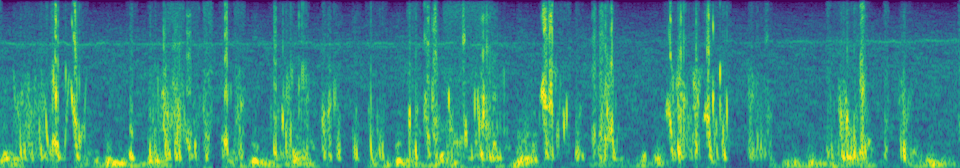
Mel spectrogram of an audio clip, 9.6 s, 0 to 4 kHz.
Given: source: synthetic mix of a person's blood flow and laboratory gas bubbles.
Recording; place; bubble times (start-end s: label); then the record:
Doppler ultrasound of blood flow; precordium
0.00-0.02 s: bubbles
0.11-0.89 s: bubbles
1.26-1.38 s: bubbles
1.47-2.13 s: bubbles
2.18-2.46 s: bubbles
2.68-3.12 s: bubbles
3.21-3.43 s: bubbles
3.51-3.62 s: bubbles
3.65-3.88 s: bubbles
4.06-5.12 s: bubbles
5.39-5.71 s: bubbles
5.75-5.86 s: bubbles
5.91-6.20 s: bubbles
6.63-7.31 s: bubbles
7.46-7.73 s: bubbles
8.26-8.72 s: bubbles
8.83-8.90 s: bubbles
8.97-9.13 s: bubbles
9.58-9.60 s: bubbles
From the record:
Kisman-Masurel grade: 333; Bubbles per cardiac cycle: rolling drumbeat, 9 or more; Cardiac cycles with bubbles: 50 to 99%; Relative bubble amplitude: loud (0.450 to 0.775); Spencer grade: 3 (all of the cardiac periods contain showers or single bubble signals, but not dominating or overriding the cardiac motion signals); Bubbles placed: only in the low amplitude regions of the cardiac cycle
